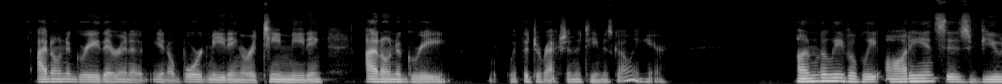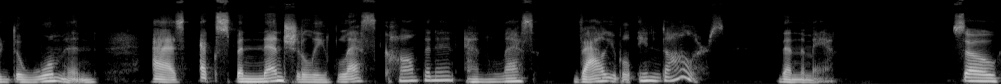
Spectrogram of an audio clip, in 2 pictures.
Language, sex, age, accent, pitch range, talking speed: English, female, 50-69, American, 120-165 Hz, 130 wpm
